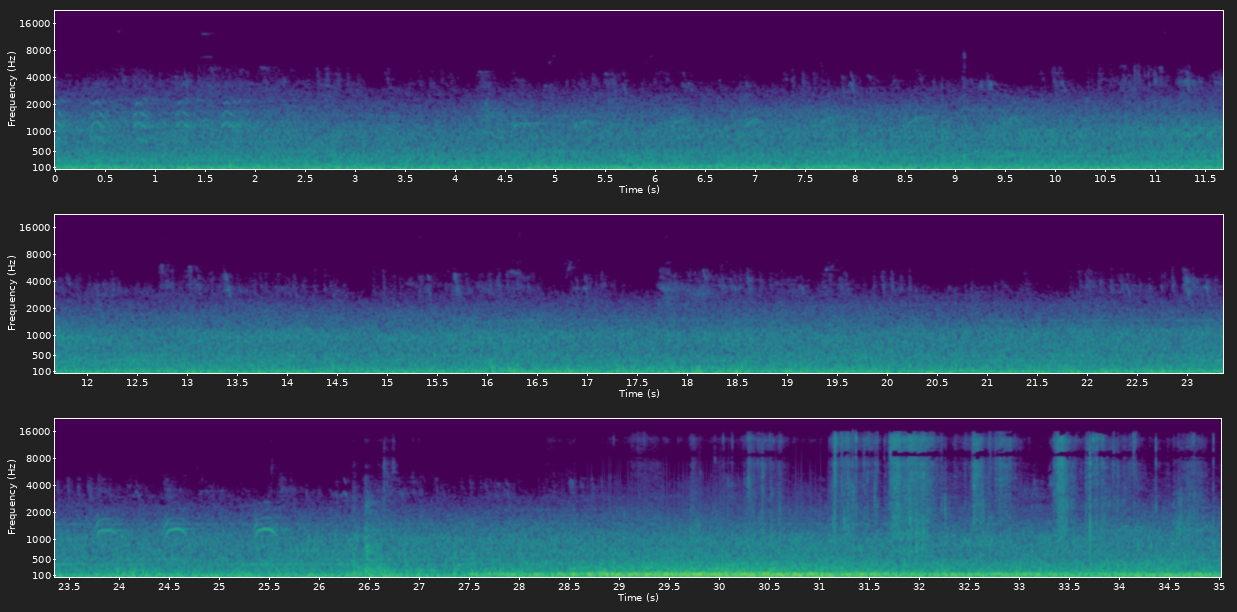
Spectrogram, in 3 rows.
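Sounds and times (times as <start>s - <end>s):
low rumble: 26.7s - 35.0s.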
